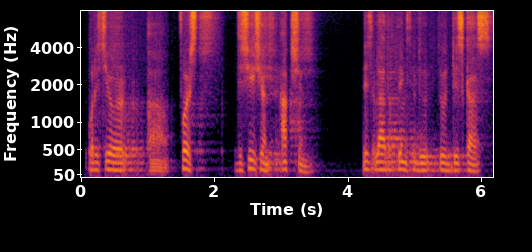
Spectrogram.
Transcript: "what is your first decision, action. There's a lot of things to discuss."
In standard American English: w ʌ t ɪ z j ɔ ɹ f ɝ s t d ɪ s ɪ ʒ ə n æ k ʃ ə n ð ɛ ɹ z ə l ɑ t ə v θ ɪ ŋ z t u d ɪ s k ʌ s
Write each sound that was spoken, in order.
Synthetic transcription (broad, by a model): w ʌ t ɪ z j ɔ ɹ f ɝ s t d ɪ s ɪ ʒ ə n æ k ʃ ə n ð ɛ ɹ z ə l ɑ t ə v t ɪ ŋ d t u d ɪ s k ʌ s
